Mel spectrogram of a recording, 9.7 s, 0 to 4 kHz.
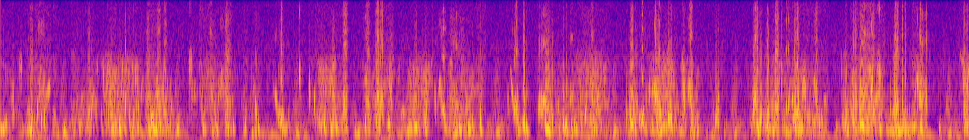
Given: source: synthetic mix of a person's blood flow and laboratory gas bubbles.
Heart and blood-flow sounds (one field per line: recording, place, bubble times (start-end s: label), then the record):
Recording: Doppler ultrasound of blood flow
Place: precordium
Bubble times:
0.00-0.57 s: bubbles
0.69-1.74 s: bubbles
1.87-2.36 s: bubbles
2.42-2.62 s: bubbles
2.71-2.90 s: bubbles
2.96-3.03 s: bubbles
3.07-3.49 s: bubbles
3.61-3.96 s: bubbles
4.00-4.85 s: bubbles
5.05-5.31 s: bubbles
5.35-6.11 s: bubbles
6.22-7.01 s: bubbles
7.09-7.22 s: bubbles
7.48-8.29 s: bubbles
8.40-9.31 s: bubbles
9.59-9.70 s: bubbles
From the record:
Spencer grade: 4 (maximum detectable bubble signal sounding continuously throughout systole and diastole of every cardiac period, and overriding the amplitude of the normal cardiac signals)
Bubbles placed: only in the low amplitude regions of the cardiac cycle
